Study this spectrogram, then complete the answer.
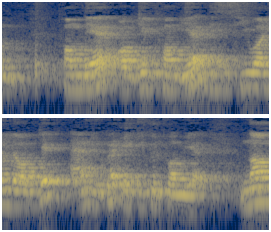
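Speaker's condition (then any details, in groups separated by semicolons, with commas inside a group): No condition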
